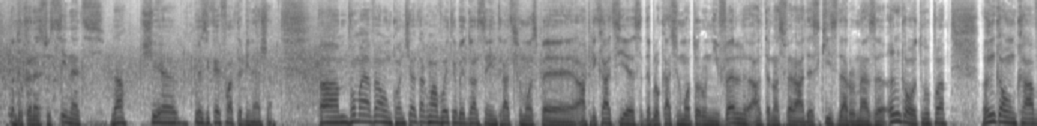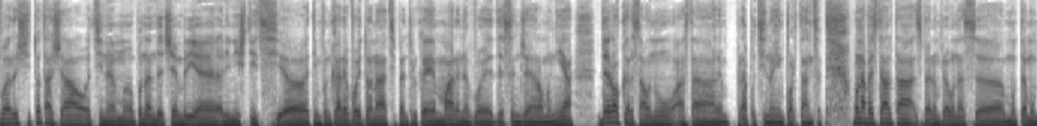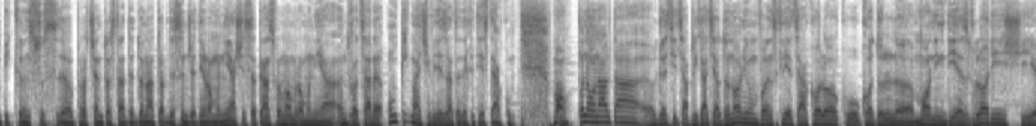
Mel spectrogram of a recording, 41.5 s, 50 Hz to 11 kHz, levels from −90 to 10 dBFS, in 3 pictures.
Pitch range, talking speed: 90-120 Hz, 180 wpm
